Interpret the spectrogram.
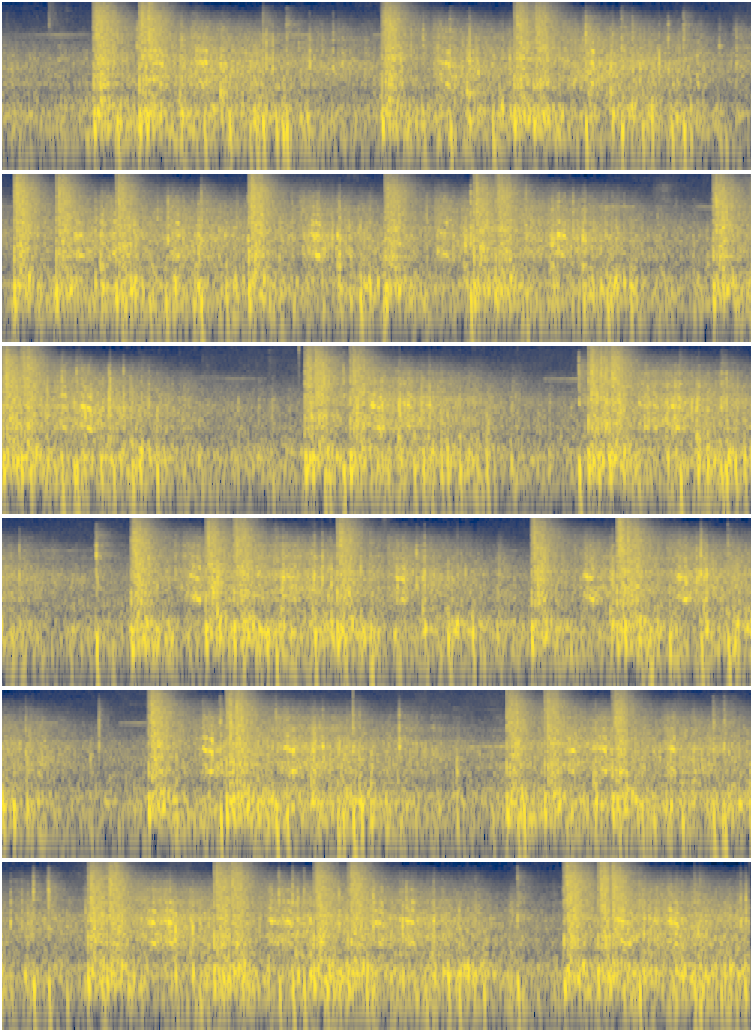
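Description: Aerial fireworks display: shells bursting in quick succession, about one or two bangs a second, with a continuous noisy rumble between the bangs.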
